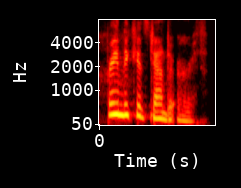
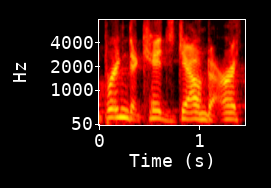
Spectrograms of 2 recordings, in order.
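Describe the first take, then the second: First: The phrase is said in a nicer, gentler voice. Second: The phrase is said in a harsher, blunter voice.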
